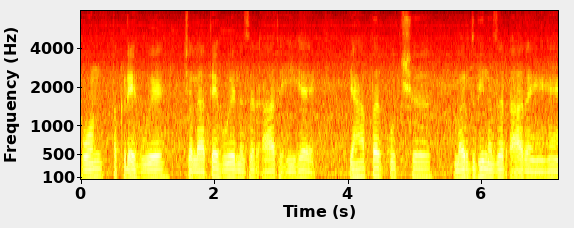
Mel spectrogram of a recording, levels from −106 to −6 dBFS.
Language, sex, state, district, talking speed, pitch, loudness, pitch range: Hindi, male, Chandigarh, Chandigarh, 150 wpm, 115 Hz, -18 LUFS, 110-120 Hz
